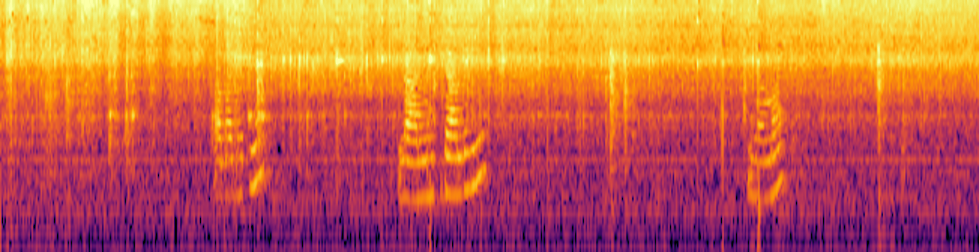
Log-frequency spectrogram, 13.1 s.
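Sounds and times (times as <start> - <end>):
ghee sizzling in a pan: 0.0 - 13.0.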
